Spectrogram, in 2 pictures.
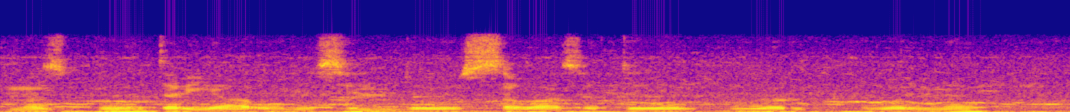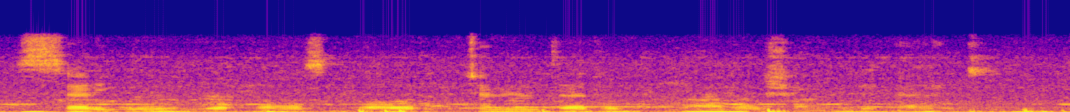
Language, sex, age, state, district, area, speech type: Urdu, male, 18-30, Bihar, Supaul, rural, read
